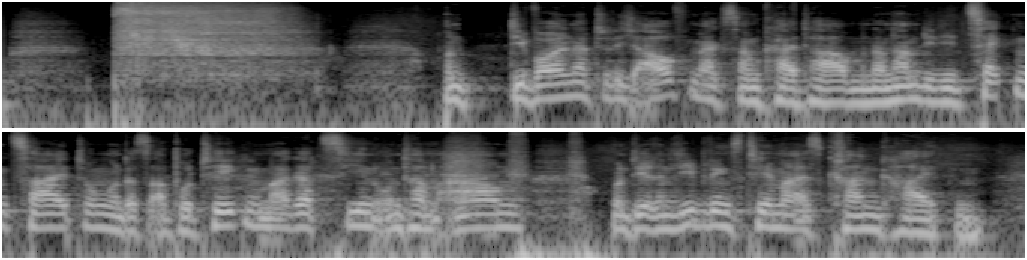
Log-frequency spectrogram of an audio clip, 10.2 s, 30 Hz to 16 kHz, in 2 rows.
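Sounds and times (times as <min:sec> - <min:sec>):
voice imitating the long drawn-out exhale of someone entering a room: 0:00.0 - 0:02.0
speech: 0:02.2 - 0:10.2.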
